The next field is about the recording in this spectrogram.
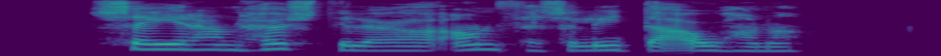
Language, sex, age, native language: Icelandic, female, 13, Icelandic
